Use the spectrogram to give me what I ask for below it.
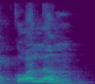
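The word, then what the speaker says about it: column: है जिसको बोलते हैं कॉलम कॉलम के अंदर भी आखिर में एन आता है और इस एन का उच्चारण नहीं किया जाता है तो ये है कॉलम और है ऑटम तो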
